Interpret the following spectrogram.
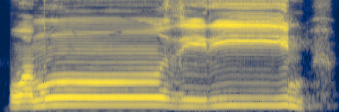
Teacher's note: نون سکین کے بعد ذال آیا ہے، ذال اکفا کے 15 حروف میں سے ہے، اس لیے آپ یہاں نون سکین کا اکفا کریں گے، ٹھیک ہے، اور ایک الف کے برابر گنہ بھی کریں گے۔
